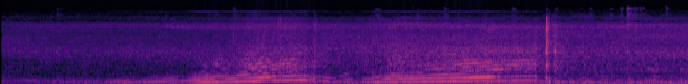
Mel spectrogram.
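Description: Diesel engine of a Kenworth prime mover pulling a tipper road train, accelerating away: it revs up in one gear, dips at a gearchange about six seconds in, then climbs again in the next gear. A sharp click about eleven seconds in, after which the engine settles to a lower, steadier note.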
